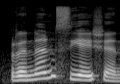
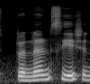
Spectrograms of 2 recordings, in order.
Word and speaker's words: pronunciation: Pronunciation, and it is pronunciation, it is not pronunciation. We pronounce, but it is called pronunciation.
